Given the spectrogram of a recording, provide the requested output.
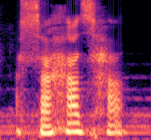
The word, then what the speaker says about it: Sahasra: Sahasra. – É isso aí, que eu não consigo pronunciar nem... – Fala, vai, fala. – Essa. – Não, respira. Vamos te... Inspira. – São 3 sílabas.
